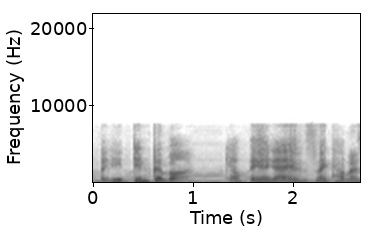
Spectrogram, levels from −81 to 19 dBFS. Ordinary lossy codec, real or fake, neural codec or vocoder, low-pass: none; fake; codec, 16 kHz, 0.5 kbps, FreqCodec, larger model; none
